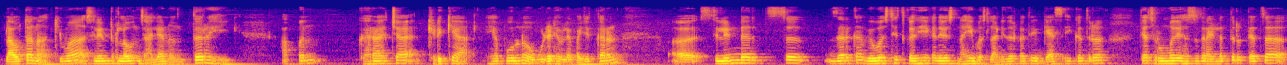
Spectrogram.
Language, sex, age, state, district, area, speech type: Marathi, male, 18-30, Maharashtra, Pune, urban, spontaneous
